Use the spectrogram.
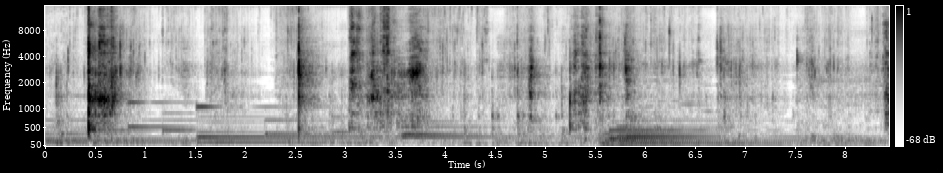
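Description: Chicken biryani marinade with coriander is stirred and mixed in a bowl, making repeated wet squelching and scraping sounds with occasional clinks of a spoon against the dish, close and steady with a hum beneath.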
